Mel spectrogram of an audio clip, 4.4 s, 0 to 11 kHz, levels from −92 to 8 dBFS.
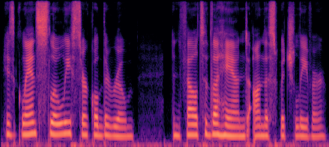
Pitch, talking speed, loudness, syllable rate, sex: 180 Hz, 205 wpm, -20 LUFS, 5.1 syllables/s, female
